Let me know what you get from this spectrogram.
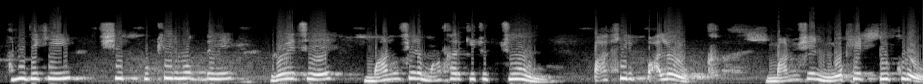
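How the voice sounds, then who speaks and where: Man with a high voice, earnest first-person horror narrator, stops to fix his own slips. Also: mellow, muffled recording. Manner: earnest, with small self-corrections.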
